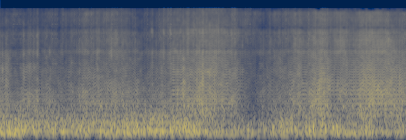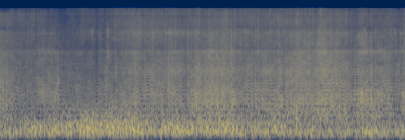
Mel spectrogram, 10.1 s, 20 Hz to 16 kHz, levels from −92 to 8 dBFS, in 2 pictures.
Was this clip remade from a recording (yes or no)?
yes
